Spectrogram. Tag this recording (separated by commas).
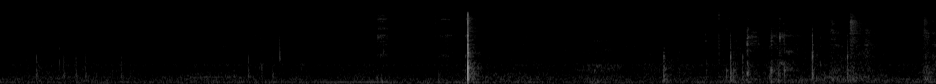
Speech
